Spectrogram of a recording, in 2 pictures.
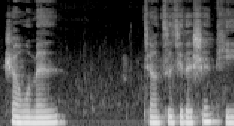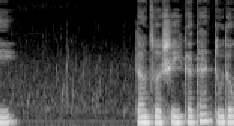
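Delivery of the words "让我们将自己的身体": ordinary talk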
